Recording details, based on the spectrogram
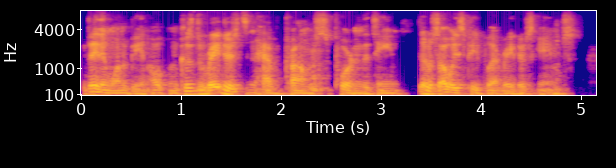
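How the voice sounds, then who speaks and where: Husky-voiced podcast host man. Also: a bass voice, dull audio. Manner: lively, questioning, quick asides. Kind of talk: casual podcast chat.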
